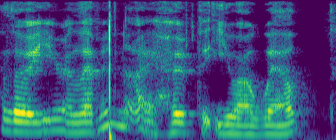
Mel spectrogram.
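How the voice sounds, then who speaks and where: Doing a put-on character voice, a woman speaks at a moderate pace, fairly low-pitched, croaky and raspy. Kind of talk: friendly, speaking to students.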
